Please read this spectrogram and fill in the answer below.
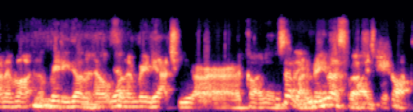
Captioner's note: roaring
